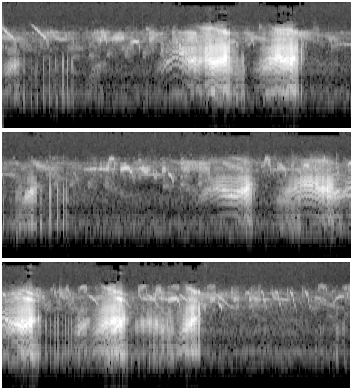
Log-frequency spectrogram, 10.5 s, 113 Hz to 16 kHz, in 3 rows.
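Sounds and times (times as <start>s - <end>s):
water frog croaking in pulsed bursts: 0.0s - 1.0s, 1.6s - 4.3s, 5.5s - 9.1s.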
